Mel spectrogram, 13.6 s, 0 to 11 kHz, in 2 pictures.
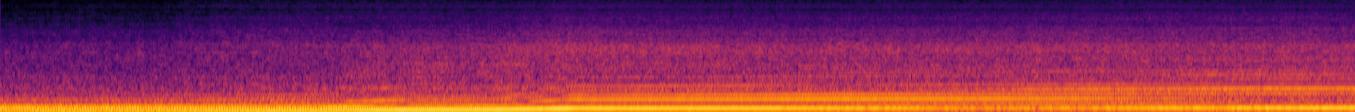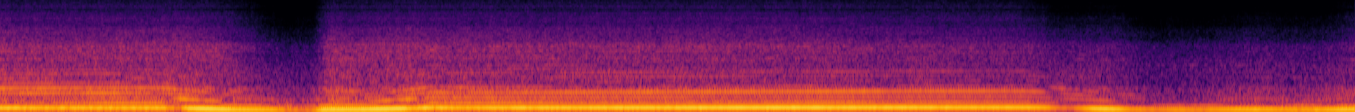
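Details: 2004 Honda CR-V (2nd gen) with stolen catalytic converter, on the road at low speed: loud, raspy, deep exhaust drone rising sharply with each throttle push and dipping on lifts.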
